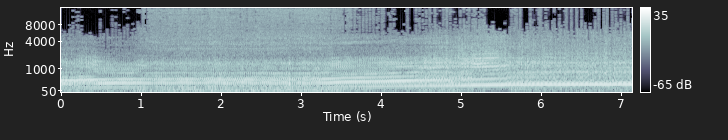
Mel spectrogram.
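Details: Custom Yamaha Banshee with Suzuki Katana 600cc engine after Stage 4 rejet, first test ride, maybe not fully warm: note climbs slowly and labours under load instead of rising crisply; bogs, lacks power, worse than before.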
